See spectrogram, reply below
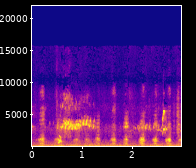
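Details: Thirteen black-bellied whistling duck chicks at feeding time in Boca Raton, Florida, USA, giving a continuous chorus of short high peeping notes, several per second, with a brief thin whistle near the start.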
